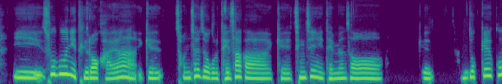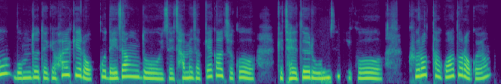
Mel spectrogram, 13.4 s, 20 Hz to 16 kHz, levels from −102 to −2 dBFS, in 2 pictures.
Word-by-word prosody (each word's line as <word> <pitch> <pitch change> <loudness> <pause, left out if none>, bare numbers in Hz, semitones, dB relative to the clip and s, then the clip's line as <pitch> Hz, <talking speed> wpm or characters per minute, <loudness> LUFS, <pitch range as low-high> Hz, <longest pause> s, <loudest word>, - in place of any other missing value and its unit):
이 225 +2 +1
수분이 345 +1 +3
들어가야 215 0 0
이렇게 205 0 -3 0.2
전체적으로 220 -2 -1
대사가 205 -1 0
이렇게 195 0 -6
증진이 225 +3 -1
되면서 200 0 -1 0.5
그 205 -2 -1 0.4
잠도 215 +3 -2
깨고 315 +6 +1
몸도 215 +3 +1
되게 210 -1 -2
활기를 310 +2 +2
얻고 215 +7 -2
내장도 215 -2 +2
이제 190 +1 -4
잠에서 215 +1 0
깨 255 +7 -2
가지고 225 -8 0 0.4
제대로 210 +2 +4
움직이고 210 -3 0 0.3
그렇다고 270 -4 +2
하더라고요. 250 - +1
215 Hz, 315 characters per minute, -23 LUFS, 200-255 Hz, 0.5 s, 제대로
